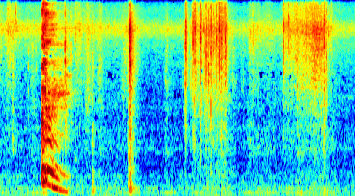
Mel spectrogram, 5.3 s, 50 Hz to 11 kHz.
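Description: Handling noises from an opened MacBook Air A1466 being tilted and shifted on a plastic-covered bench. A short, loud sound slides down in pitch under a second in, a sharp click follows about two seconds in, and then come two brief stretches of rustling, sliding noise.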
